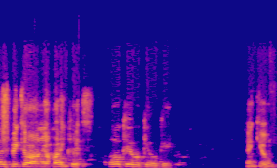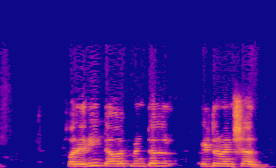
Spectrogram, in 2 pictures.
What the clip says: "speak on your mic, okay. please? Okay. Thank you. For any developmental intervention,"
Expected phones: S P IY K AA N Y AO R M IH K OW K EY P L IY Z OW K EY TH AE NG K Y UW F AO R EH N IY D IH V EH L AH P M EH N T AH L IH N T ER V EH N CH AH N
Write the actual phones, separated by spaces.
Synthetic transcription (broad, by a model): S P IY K AA N Y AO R M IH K OW K EY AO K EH OW K EY T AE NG K Y UW F AO R EH N IY D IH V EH L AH P M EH N T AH L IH N T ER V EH N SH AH N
